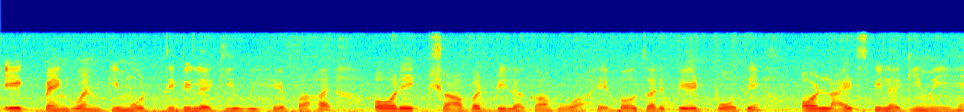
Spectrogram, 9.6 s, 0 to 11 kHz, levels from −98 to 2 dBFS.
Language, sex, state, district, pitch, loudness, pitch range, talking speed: Hindi, female, Punjab, Pathankot, 205 Hz, -17 LUFS, 190-215 Hz, 160 wpm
